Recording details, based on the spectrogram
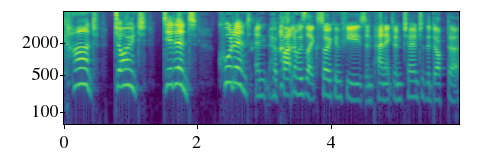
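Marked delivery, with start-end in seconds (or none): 0.0-2.8 very slow, high, loud, stretched-out yell. Telling a joke, the speaker acts out a woman in labor: imitating a woman yelling. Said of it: "She's yelling".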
